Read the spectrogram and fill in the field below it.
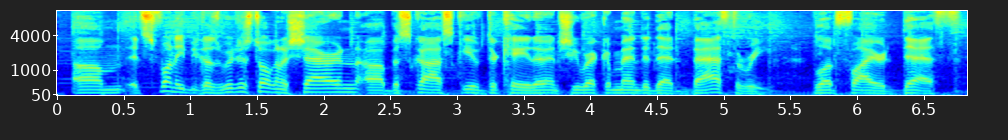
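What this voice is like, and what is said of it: Long Island accent. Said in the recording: “butchered that a little bit with the Long Island accent”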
